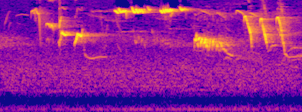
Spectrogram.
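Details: Singing European robin in Beverwijk, the Netherlands, giving high thin whistles, sharp descending notes and a sparkling trill, the phrases crisp and varied against quiet low background noise.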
